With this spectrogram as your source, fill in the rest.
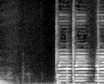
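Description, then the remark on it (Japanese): A thin, light car horn honks in three short bursts starting about a second in, bright and tinny with little body, after a brief quiet stretch with faint background murmur. “クラクション鳴らした方がいいよ、お前”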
